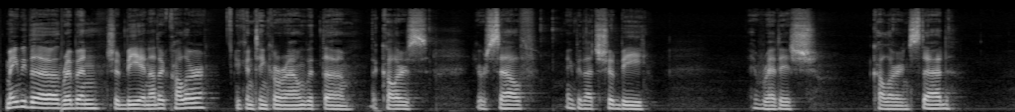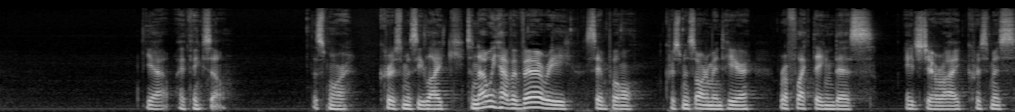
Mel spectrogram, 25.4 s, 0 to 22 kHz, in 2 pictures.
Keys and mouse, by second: 6.7 click, 11.8-16.6 drag, 19.2-19.7 alt+shift+drag, 20.4 alt+shift+click.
